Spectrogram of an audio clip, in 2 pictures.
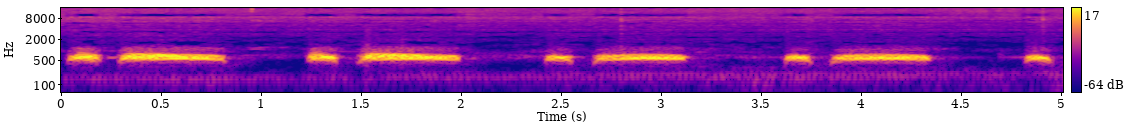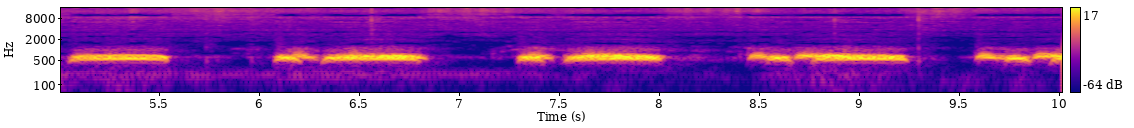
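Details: Spotted dove used as a lure in trapping, giving a long run of mellow coos. Short and long notes are paired in rhythmic phrases roughly every second, with a low background hum.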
